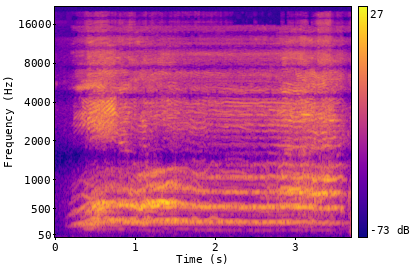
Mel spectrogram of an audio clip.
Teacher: Min yang pertama tu tak dengung. Nun mati bertemu dengan ha. Izhar. Halqi.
